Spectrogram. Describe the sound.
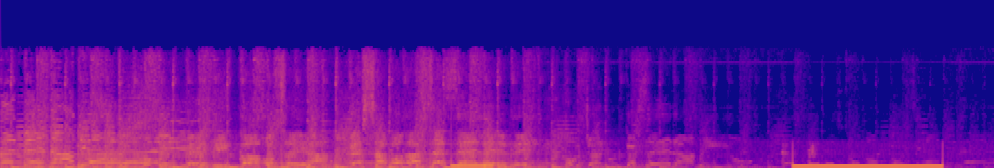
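A telephone ringback tone sounds as a call is placed to someone's son. A steady, unbroken tone holds for almost two seconds near the end, after background music fades; a shorter beep appears earlier over the music.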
